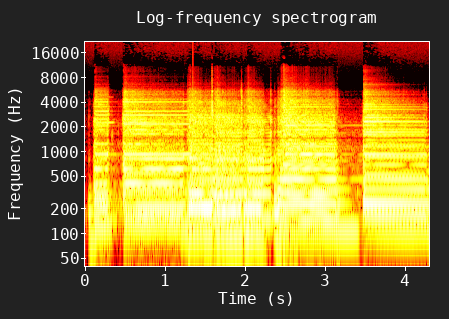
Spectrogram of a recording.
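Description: Overdriven electric guitar through amp preamp distortion, with the master turned down so the power amp does not distort, playing sustained chords in several bursts with brief gaps, loud and smooth with a creamy, saturated tone and no talking.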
